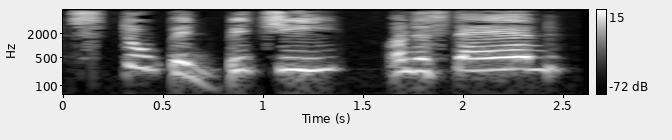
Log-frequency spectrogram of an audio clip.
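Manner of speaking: very loud, high, slow shout; a red-faced, furious shout. A narrator's reading. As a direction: scream it at her near tears. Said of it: "I shout".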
